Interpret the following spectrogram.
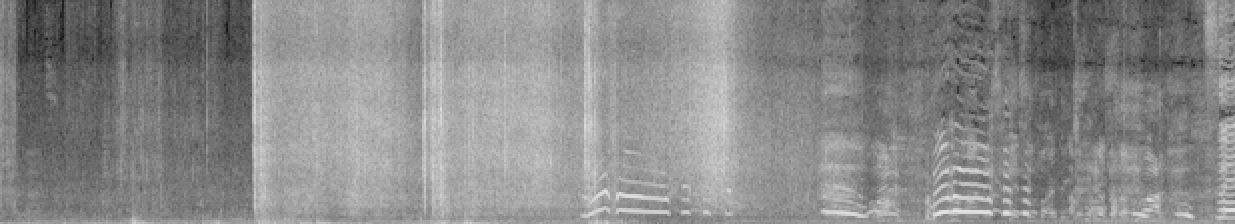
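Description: A person plunging into river water from a height: a splash of water in the first half, followed by whoops and laughter, with wind rumbling on the microphone.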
